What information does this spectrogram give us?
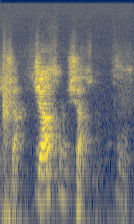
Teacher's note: this sha is the same place in the mouth as the cha.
